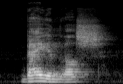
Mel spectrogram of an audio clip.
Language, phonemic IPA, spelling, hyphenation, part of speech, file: Dutch, /ˈbɛi̯.ə(n)ˌʋɑs/, bijenwas, bij‧en‧was, noun, Nl-bijenwas.ogg
- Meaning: beeswax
